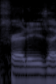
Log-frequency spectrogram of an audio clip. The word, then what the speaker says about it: Freddie: Got to make your own Five Nights at Freddy's, I guess.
